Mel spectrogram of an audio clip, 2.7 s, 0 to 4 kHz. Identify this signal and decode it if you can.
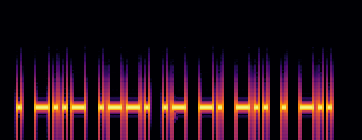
Morse code, heard as a keyed tone, about 36 wpm, 550 Hz. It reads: EXPANDED
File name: podcast / News headlines-1x-35x35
